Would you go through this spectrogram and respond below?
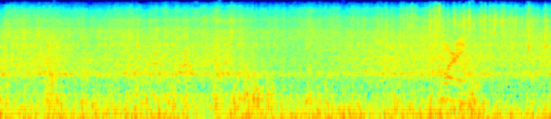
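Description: Steady, heavy wind roars and buffets the microphone throughout as cyclists ride into a headwind on a rural road during a bicycle rally, a faint voice buried under the rush.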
